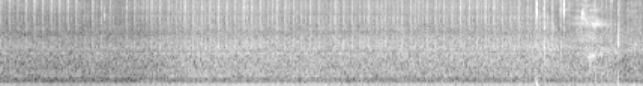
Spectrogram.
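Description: Desktop PC humming steadily as it boots, growing a little louder about two seconds in, with a faint click near the end.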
